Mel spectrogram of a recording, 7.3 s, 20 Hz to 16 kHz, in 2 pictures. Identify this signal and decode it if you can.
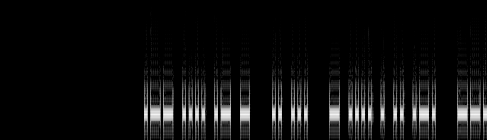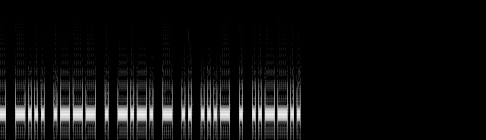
Morse code, heard as a keyed tone, about 50 wpm, 700 Hz. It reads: WHAT IS THEIR OBJECTIVE?
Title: Sentences from Top 1200 Words 50wpm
